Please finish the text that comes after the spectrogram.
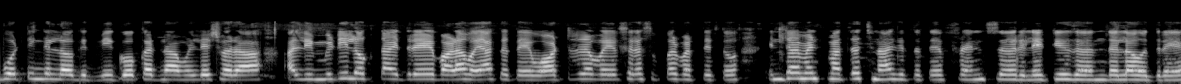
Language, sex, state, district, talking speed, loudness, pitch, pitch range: Kannada, female, Karnataka, Bellary, 115 wpm, -15 LUFS, 230 Hz, 220-240 Hz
